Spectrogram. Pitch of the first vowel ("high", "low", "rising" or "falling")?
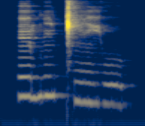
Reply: high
